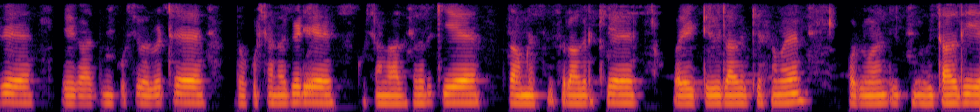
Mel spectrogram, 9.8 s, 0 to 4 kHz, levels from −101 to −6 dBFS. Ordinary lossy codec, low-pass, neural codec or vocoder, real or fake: none; 3.6 kHz; none; real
